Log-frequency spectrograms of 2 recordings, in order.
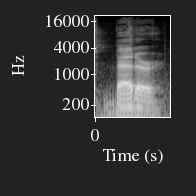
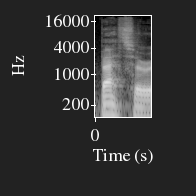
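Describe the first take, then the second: First: "better" with the T softened to a D. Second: Said in the usual way. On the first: Shown as a demonstration. Expert notes the prince's changed speech, "better" with D for T. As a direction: say "better" American-style, like "bedder". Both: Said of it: "changing the pronunciation of T to D".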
